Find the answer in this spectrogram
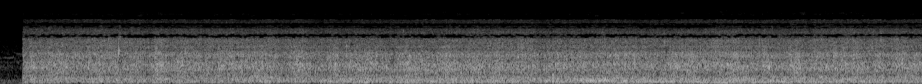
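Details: Steady roar of strong wind buffeting the microphone, mixed with surf and a low engine-like rumble, with no animal calls heard.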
